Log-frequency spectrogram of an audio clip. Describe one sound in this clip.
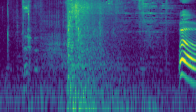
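A heavy wooden chest creaks open.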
